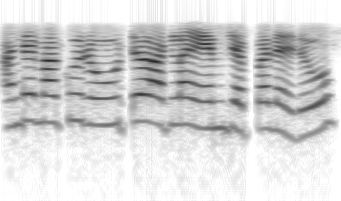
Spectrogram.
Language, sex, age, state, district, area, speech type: Telugu, female, 18-30, Andhra Pradesh, Visakhapatnam, urban, conversation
